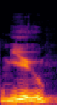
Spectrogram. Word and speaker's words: mu: loves we use we use a Greek letter pronounced mu and that is the mean of the actual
